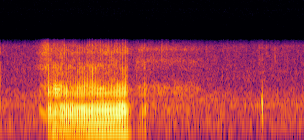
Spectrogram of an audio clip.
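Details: Sleeping pet dog gives one loud, harsh snoring inhalation lasting about a second, a grinding low buzz with breathy noise, followed by quiet breathing and a small click.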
